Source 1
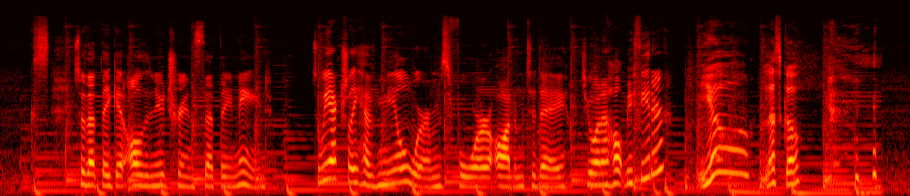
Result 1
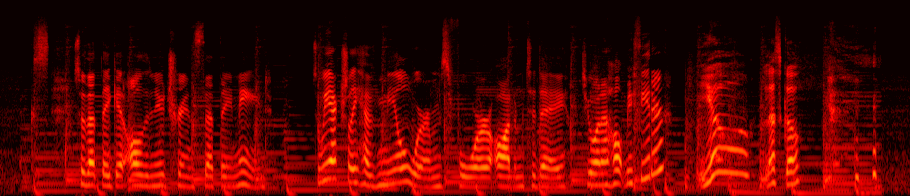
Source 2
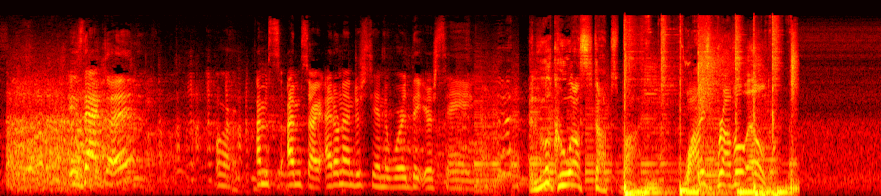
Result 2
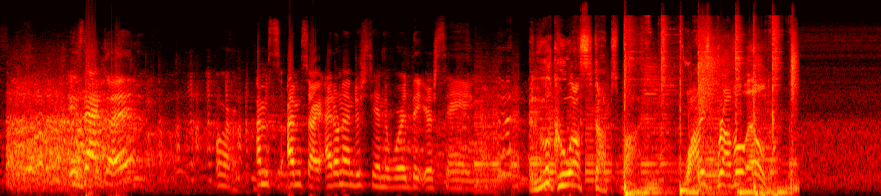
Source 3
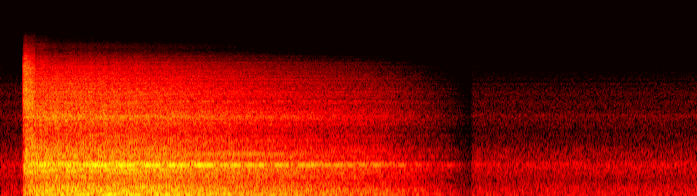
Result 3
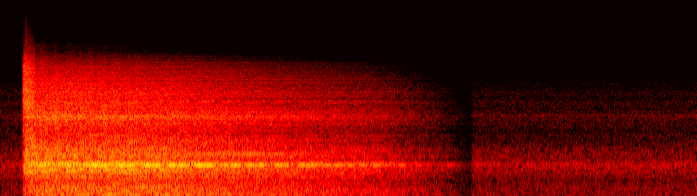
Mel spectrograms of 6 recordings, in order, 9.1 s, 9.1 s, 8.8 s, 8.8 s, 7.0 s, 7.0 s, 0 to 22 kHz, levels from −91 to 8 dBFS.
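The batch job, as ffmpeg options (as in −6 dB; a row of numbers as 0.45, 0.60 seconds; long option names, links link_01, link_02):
-filter_complex "[0:a]asplit=2[link_01][link_02];[link_02]highpass=frequency=720:poles=1,volume=11dB,asoftclip=type=tanh:threshold=-1.5dB[link_03];[link_01][link_03]amix=inputs=2:normalize=0,lowpass=frequency=1600:poles=1,volume=-6dB,aemphasis=mode=production:type=cd,volume=7.5dB,asoftclip=hard,volume=-7.5dB,volume=-8dB"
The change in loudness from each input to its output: −5.5, −7.5, −6.0 LU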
